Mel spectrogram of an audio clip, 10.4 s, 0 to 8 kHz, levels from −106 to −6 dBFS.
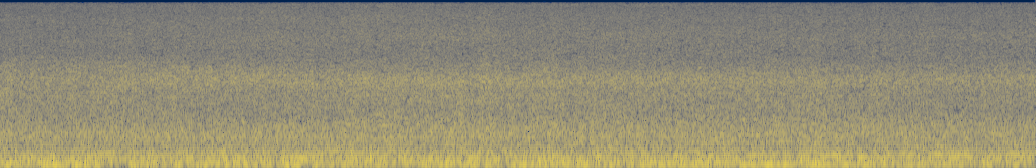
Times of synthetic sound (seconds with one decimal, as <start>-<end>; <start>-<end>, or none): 9.4-10.4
